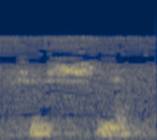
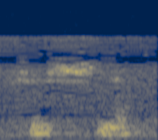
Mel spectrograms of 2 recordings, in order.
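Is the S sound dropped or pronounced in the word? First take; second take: dropped; dropped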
